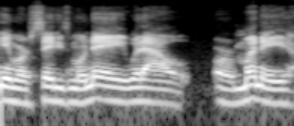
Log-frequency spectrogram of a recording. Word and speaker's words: Moné: But like I said, you don't bring in Mercedes Moné without, or money. It's pronounced money or Monet. Money.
